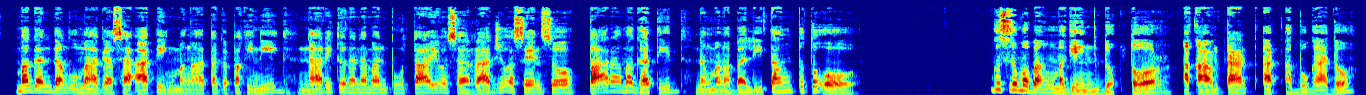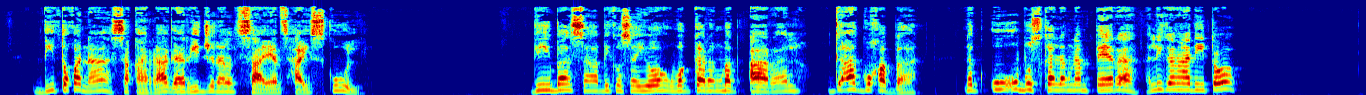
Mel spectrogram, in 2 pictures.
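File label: Tagalog General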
